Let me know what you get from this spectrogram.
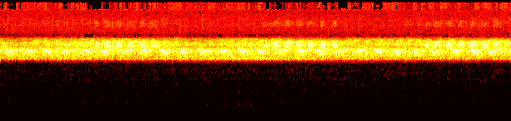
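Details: Grass insects at night in summer, recorded around August, produce a continuous high-pitched pulsing trill, many callers blending into one even, shimmering wall of sound.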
